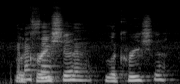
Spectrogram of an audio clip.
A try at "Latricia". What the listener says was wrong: It's a T. L-E-T. You said it wrong.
